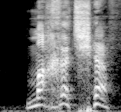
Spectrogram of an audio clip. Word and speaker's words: Makhachev: for the fight night, the return of Islam Makhachev.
